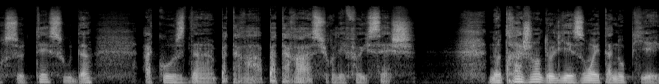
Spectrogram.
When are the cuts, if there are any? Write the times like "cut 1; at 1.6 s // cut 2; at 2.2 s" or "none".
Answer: cut 1; at 2.2 s

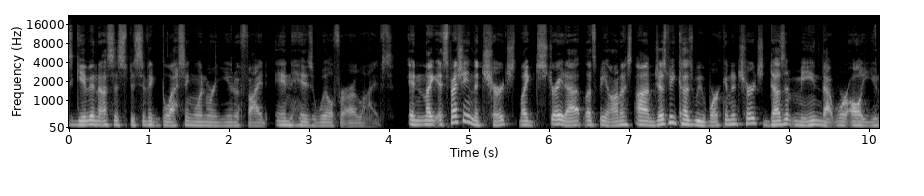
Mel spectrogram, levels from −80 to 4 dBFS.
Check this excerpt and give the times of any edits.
cut 1; at 7.0 s

